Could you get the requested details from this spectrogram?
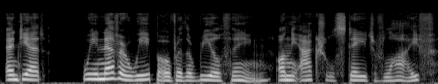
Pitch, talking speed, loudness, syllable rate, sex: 195 Hz, 205 wpm, -19 LUFS, 4.9 syllables/s, female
